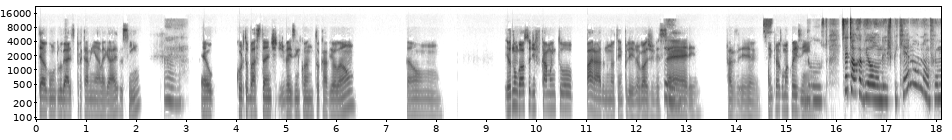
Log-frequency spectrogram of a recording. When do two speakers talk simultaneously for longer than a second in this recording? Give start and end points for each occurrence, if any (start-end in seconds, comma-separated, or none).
none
